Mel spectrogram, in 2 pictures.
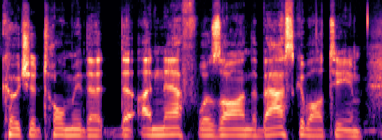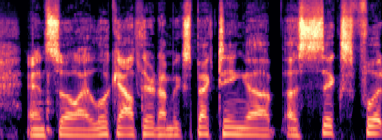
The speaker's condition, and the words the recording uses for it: No condition.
